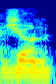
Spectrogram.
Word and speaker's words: Jun: J-U-N. How do you pronounce it? I'd say Jun.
